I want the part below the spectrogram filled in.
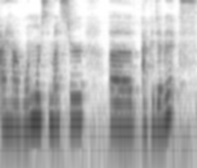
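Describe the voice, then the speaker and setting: At a fairly slow pace, a woman speaks in a somewhat breathy way. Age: 20s. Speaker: book vlogger. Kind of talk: casual vlog to camera. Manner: chatty, hesitant with many fillers.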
